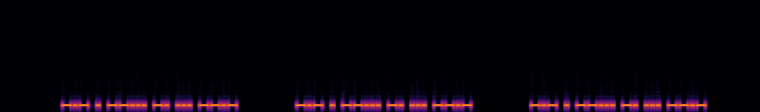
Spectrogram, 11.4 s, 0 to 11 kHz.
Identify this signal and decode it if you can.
Morse code, heard as a keyed tone, about 28 wpm, 700 Hz. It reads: KE7NSQ KE7NSQ KE7NSQ
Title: USA Call Signs - 6 Characters - Repeated 3x - 28wpm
